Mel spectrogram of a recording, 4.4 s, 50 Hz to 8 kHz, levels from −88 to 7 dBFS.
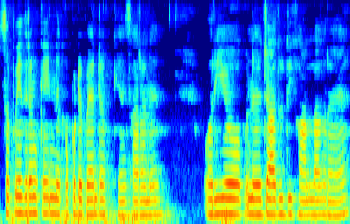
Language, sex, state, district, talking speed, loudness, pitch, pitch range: Hindi, female, Haryana, Jhajjar, 245 wpm, -16 LUFS, 195 Hz, 190-200 Hz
